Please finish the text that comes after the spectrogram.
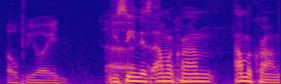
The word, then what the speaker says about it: omicron: solving the the opioid you've seen this omicron omicron right is how you say it i call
